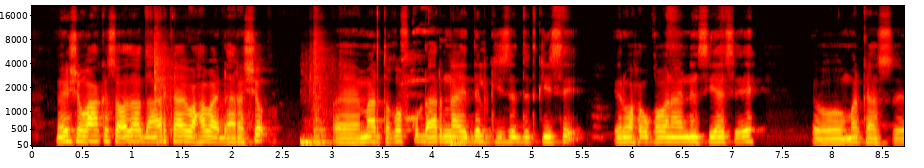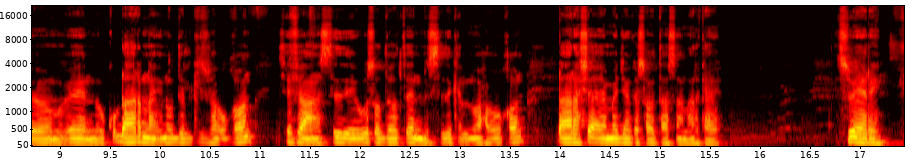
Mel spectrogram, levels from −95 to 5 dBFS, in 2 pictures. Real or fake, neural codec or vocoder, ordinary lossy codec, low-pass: fake; vocoder, 44.1 kHz, 128 mel bands every 256 samples, BigVGAN v2; none; none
